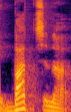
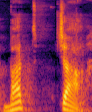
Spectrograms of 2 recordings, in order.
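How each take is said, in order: First: বাচ cut short with a single ch; wrong clipped word. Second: বাচ্চা with the চ held double; doubled consonant. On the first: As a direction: stop on বাচ without doubling. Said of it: "আমি কি বাচ বলছি?". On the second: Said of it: "দুইটা চ যুক্ত হয়ে গেছে". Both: Shown as a demonstration.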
